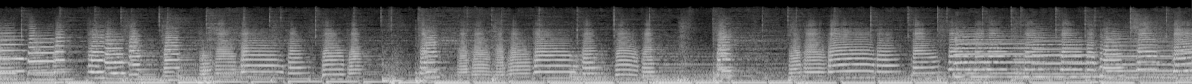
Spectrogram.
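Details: Loud swing jazz with trombones and trumpets playing bright brass lines over a steady bass beat throughout, no animal sound audible.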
